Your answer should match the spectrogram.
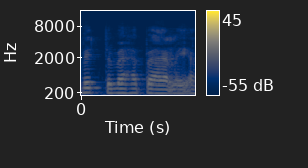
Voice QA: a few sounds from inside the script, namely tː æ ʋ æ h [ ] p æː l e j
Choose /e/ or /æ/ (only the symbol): æ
